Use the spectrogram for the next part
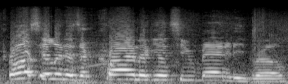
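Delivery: loud, high-pitched exclaiming after a laugh; laughing outrage. Real, not acted. Player judging a terrible cross heal, outraged and amused. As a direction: protest loudly, still tickled by it.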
